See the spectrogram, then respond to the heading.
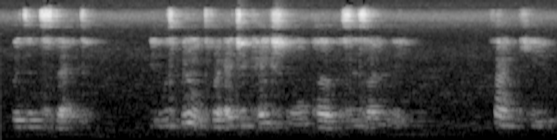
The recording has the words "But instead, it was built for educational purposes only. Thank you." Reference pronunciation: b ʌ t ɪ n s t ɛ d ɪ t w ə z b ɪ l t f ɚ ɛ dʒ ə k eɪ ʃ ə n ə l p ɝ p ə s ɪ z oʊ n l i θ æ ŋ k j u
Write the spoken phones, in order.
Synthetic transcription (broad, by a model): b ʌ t ɪ n s t ɛ d ɪ t w ə z b ɪ l t f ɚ ɛ dʒ ə k eɪ ʃ ə n ə l p ɝ p ə s ɪ z oʊ n l i θ æ ŋ k j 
